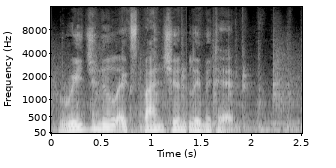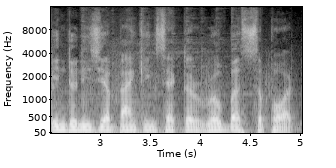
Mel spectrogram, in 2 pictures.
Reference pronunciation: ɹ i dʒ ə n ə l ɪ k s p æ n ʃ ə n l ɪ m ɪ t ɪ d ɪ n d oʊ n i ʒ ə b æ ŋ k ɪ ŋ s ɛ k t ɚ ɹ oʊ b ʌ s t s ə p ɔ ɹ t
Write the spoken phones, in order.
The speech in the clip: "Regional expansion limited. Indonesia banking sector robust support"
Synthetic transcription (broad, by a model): ɹ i dʒ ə n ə l ɪ k s p æ n ʃ ə n l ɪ m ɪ t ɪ d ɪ n d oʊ n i s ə b æ ŋ k ɪ ŋ s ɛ k t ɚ ɹ oʊ b ʌ s t s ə p ɔ ɹ t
